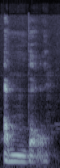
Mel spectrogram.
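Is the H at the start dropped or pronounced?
dropped. The word begins without any H sound. "he always pronounces it umble"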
